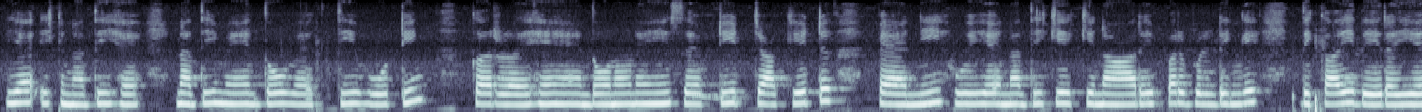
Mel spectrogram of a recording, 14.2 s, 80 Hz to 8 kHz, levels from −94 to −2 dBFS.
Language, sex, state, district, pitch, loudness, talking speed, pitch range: Hindi, female, Rajasthan, Churu, 240 Hz, -14 LUFS, 120 wpm, 235-250 Hz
